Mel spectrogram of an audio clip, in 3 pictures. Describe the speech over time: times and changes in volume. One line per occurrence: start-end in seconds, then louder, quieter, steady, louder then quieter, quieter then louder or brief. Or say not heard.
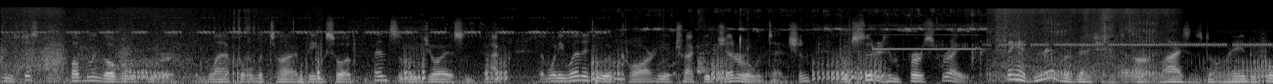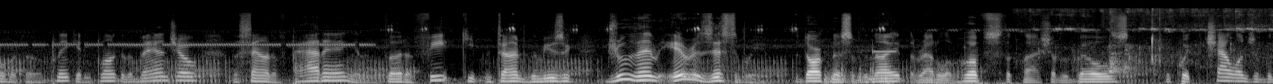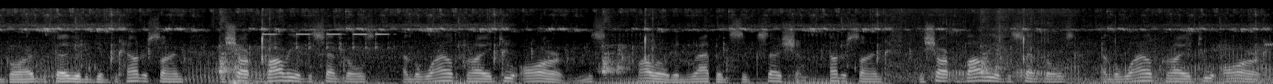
0.0-38.1 louder then quieter.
